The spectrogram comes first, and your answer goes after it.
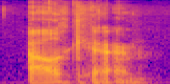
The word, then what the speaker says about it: ALCAN: to the pronunciation of a l a-l-k-a-n it is uh it is in fact alcan made me laugh listening to the way jeff pronounced it two different ways i had i was covering my bases uh never heard it pronounced alcan kind of made me think of vulcan anyway um again it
